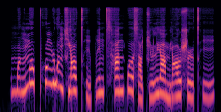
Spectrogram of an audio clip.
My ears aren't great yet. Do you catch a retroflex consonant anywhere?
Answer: yes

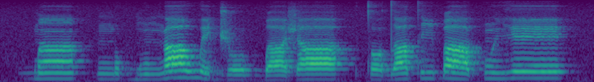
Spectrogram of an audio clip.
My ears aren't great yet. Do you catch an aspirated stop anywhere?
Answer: no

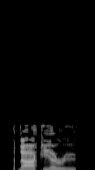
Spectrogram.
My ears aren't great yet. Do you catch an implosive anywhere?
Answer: yes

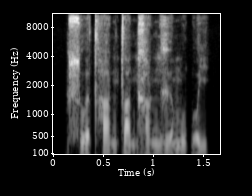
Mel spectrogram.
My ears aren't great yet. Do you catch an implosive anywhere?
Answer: yes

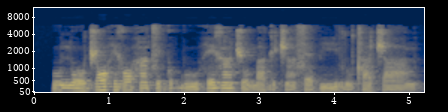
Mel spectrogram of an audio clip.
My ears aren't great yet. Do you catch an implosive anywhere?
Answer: no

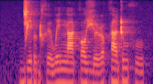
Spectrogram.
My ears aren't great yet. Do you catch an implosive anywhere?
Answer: no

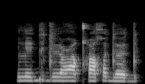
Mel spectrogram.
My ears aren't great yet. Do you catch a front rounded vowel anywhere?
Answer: yes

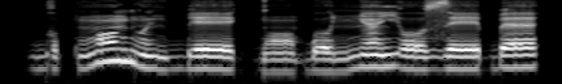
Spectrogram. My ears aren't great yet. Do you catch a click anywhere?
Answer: no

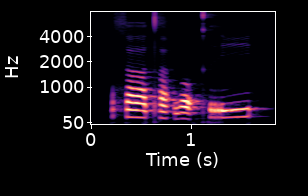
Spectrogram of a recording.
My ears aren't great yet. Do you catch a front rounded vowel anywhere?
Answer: no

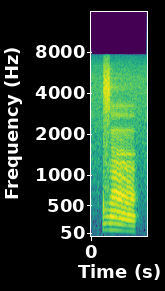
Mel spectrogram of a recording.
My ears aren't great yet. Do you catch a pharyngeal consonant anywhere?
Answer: no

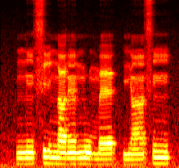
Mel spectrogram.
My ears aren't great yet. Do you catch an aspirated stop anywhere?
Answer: no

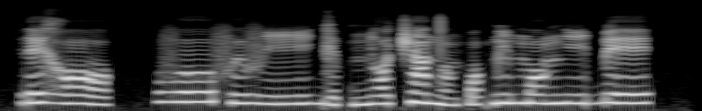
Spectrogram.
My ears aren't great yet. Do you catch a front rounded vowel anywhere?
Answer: no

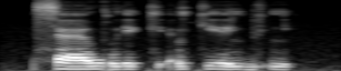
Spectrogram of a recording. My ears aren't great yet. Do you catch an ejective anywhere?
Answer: no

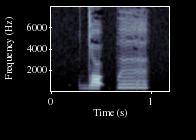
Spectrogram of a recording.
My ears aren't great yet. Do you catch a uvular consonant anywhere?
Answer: no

